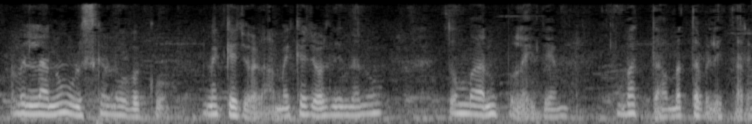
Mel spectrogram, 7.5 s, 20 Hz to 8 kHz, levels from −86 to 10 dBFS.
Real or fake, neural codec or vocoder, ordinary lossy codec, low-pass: real; none; MP3, 32 kbps; 7.2 kHz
